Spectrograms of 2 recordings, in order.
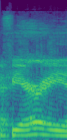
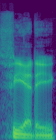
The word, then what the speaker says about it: Fieri: says his name correctly I've been saying it wrong it's FTI I think he has gone on record saying it's it's fiti cuz he's like Italian so like that's how that's that's how you're supposed to say it in like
